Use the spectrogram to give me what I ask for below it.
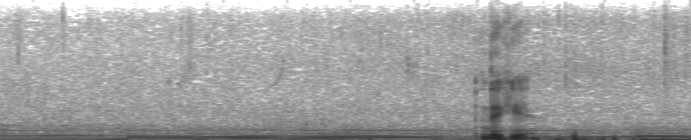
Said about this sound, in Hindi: हवा जब पत्तों से टकराती है तो एक अलग सा यू नो लाइक अलग म्यूज़िक होता है उसका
